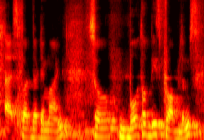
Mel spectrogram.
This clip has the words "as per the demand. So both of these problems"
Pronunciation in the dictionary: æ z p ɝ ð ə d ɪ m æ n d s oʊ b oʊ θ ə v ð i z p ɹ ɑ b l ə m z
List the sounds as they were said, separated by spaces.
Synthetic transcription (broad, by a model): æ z f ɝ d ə d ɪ m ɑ n d s oʊ b oʊ t ə v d i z p ɹ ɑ b l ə m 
